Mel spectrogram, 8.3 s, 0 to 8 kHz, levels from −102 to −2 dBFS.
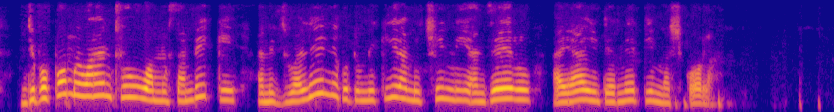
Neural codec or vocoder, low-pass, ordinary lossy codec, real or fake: vocoder, 44.1 kHz, 80 mel bands, Vocos; 7.2 kHz; Opus, 32 kbps; fake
